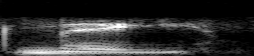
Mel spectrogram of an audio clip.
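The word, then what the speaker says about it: me: It's spelt M-E, but pronounced May, as in the month of May.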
